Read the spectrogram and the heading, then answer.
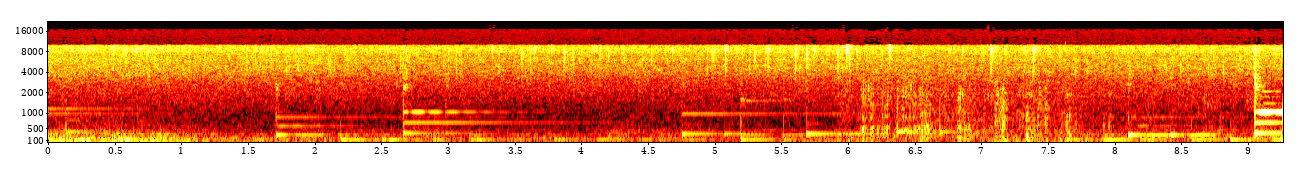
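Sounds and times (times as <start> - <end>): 
low continuous rumble of thunder: 0.0 - 2.4, 5.8 - 9.2
soft sustained musical tones: 0.0 - 9.2
steady hissing rainfall in a thunderstorm: 0.0 - 9.2.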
